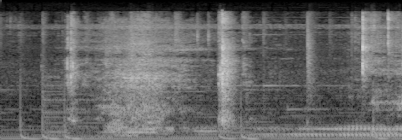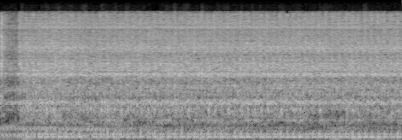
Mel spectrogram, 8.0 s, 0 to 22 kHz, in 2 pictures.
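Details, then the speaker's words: Honda Scoopy (K44) scooter with CVT components removed, checking engine alone: catches after a few cranks and settles into an even, smooth idle with no knocking; axle not wobbling, normal idle. "OK, yes, the sound of the engine is heard. it's also quite smooth, Bro, in this condition without us installing the gvt components"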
